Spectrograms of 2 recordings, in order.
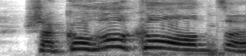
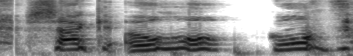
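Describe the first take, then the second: First: Chaque euro compte with euro punched, louder and higher; emphatic. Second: Chaque euro compte said slowly through real laughter; giggling through the line, can't keep it straight; laughing. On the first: Shown as a demonstration. Finally nailing the line for her health insurance vlog, emphatic. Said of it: "chaque euro, chaque euro compte". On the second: Real, not acted. Retaking her line and breaking into giggles, laughing. Cracking up over repeated take.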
